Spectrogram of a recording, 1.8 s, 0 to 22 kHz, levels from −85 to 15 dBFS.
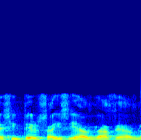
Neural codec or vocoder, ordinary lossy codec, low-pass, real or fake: none; none; 7.2 kHz; real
